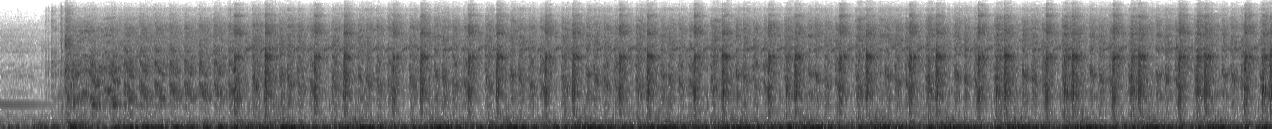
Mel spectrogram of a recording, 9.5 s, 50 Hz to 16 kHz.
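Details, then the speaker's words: 2003 Ford F350 6.0 PowerStroke diesel after running out of fuel and refuelling; starter cranks on and on with only a cylinder or two catching now and then — extended cranking because the fuel rail is completely empty. "It's the it's hitting on a cylinder or two, just getting some fuel back up to it. Fuel rail's completely empty."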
